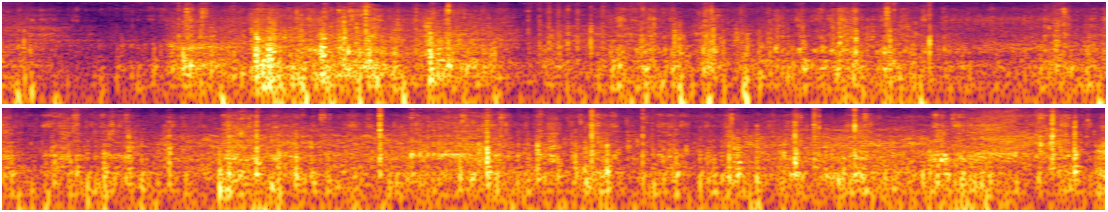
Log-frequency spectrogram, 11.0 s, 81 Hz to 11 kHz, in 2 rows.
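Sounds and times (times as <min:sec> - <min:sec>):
bike rattling over rough trail: 0:00.0 - 0:11.0.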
